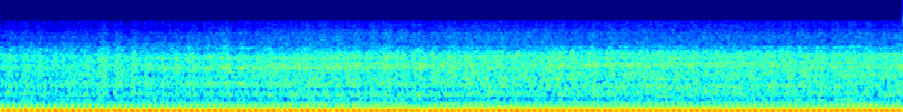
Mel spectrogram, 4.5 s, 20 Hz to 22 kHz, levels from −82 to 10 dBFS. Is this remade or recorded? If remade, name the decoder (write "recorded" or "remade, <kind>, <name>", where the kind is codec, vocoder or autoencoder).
remade, vocoder, BigVGAN v2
